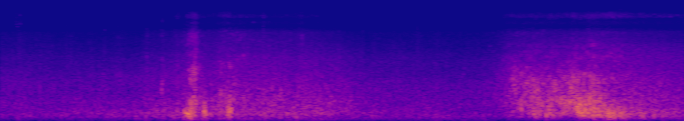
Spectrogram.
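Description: Sea swell surging and washing against a rock ledge, with a larger wave washing up over the rocks about five seconds in. A couple of short knocks sound about two seconds in.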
